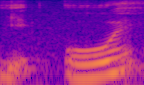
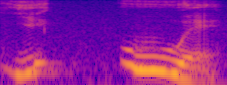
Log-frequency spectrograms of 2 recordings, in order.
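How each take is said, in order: First: Said in the usual way. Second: ऊ stretched slow and louder; long ऊ. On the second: Shown as a demonstration. Teacher contrasting ओ with a long ऊ. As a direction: hold the ऊ longer.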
